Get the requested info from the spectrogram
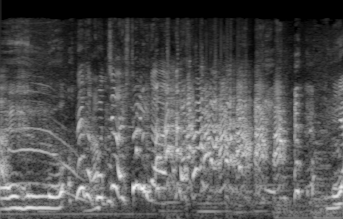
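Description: Women's voices with a short exclamation, then a group of women breaking into laughter about two seconds in.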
